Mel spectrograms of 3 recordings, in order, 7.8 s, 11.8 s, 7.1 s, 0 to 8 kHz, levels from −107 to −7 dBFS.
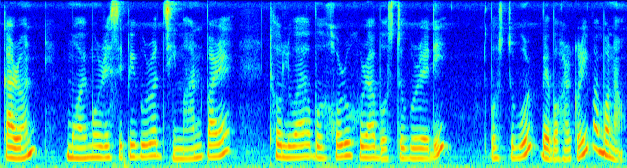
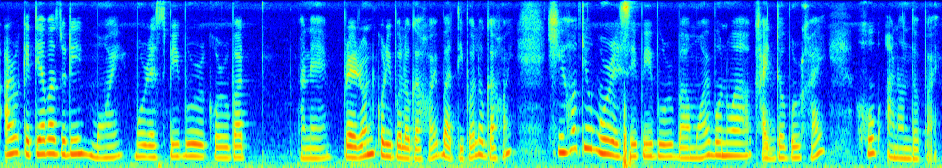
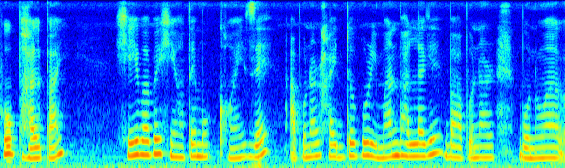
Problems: none marked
